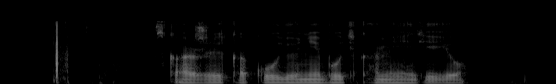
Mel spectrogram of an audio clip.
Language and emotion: Russian, sad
